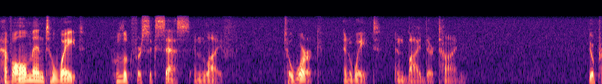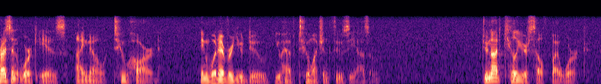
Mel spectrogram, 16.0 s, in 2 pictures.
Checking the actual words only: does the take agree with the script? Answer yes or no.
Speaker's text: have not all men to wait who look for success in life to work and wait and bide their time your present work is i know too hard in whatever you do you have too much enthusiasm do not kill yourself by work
no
